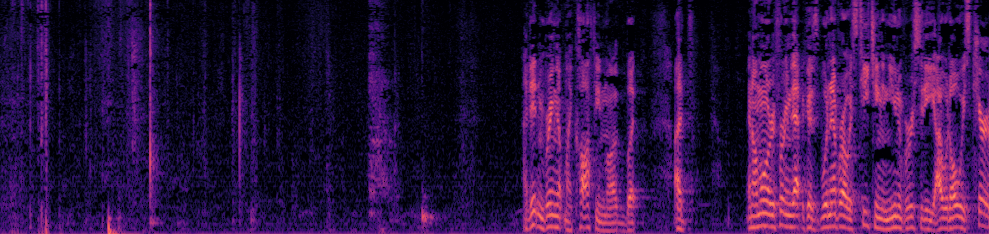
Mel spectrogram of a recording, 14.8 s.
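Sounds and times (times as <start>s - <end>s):
worn paper folder rustling and ripping apart: 0.2s - 0.9s
speech: 7.9s - 10.5s, 11.2s - 14.8s.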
